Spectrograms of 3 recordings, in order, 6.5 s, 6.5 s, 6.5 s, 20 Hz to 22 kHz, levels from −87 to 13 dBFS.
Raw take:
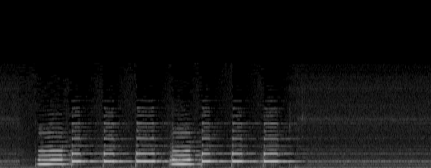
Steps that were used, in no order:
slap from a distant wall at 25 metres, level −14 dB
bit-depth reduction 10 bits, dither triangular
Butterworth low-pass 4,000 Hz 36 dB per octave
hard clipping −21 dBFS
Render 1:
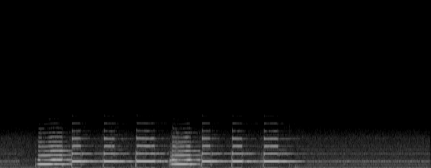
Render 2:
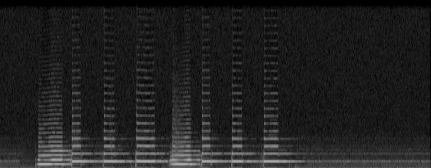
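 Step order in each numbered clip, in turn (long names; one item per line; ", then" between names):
bit-depth reduction, then slap from a distant wall, then hard clipping, then Butterworth low-pass
Butterworth low-pass, then bit-depth reduction, then slap from a distant wall, then hard clipping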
